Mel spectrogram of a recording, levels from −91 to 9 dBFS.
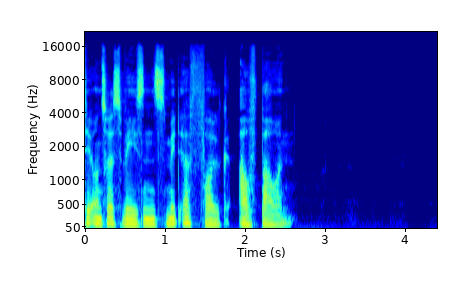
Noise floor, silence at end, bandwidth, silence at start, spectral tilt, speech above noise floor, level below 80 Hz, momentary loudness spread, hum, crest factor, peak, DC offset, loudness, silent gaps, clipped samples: -82 dBFS; 1.85 s; 16.5 kHz; 0 s; -5 dB/octave; 49 dB; -62 dBFS; 6 LU; none; 20 dB; -14 dBFS; under 0.1%; -33 LUFS; none; under 0.1%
